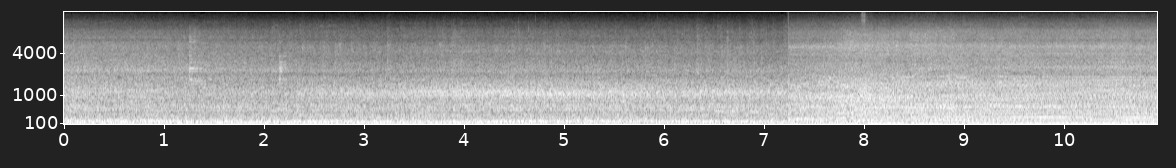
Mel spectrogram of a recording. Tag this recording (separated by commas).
Vehicle, Speech, Truck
